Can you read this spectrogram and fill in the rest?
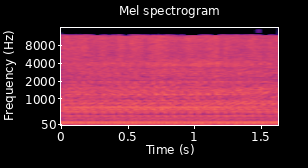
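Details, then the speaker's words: Onan 5.0 CCK-4R 5kW three-phase dual-fuel genset, small muffler, no load drawn, reading 120V, 61Hz: rapid, even, low pulsing with a steady beat, no misses or knocks. Engine runs cleanly. "And then we don't have any watts going in it right now."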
